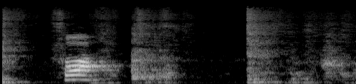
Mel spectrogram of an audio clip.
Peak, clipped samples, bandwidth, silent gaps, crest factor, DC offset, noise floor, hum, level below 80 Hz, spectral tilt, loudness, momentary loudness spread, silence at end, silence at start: -2 dBFS; under 0.1%; 16 kHz; none; 22 dB; under 0.1%; -64 dBFS; none; -50 dBFS; -4 dB/octave; -20 LUFS; 26 LU; 0.05 s; 0 s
